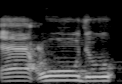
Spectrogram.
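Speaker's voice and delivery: teacher's careful A'udhu; throat-letter demonstration. Shown as a demonstration. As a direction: model A'udhu, squeezing the ain mid-throat. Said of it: "you went to the middle of the throat to pronounce the Ain".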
